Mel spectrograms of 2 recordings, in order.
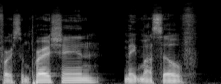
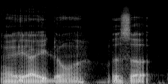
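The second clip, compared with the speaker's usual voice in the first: affected, put-on low voice; 4 semitones lower than usual. Retelling a greeting used going into a date, in a put-on low voice. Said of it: "everybody do the low voice".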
